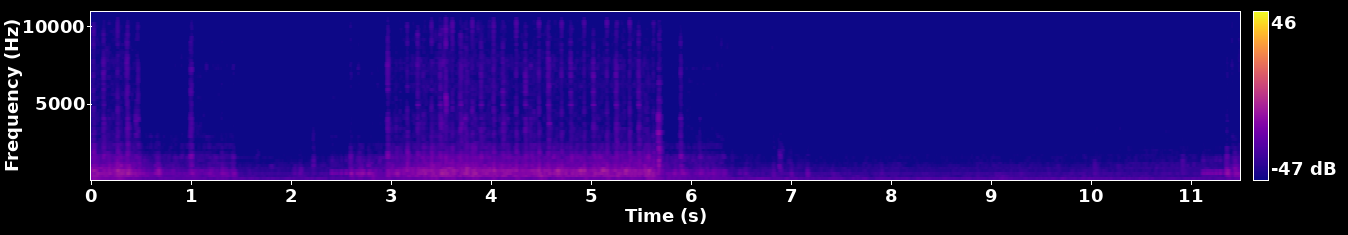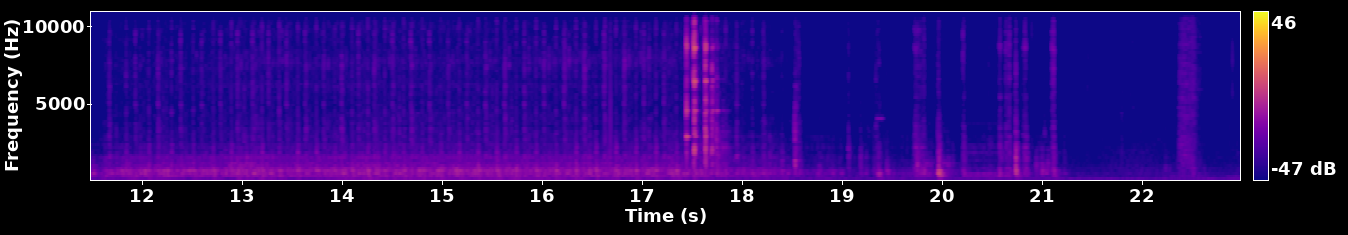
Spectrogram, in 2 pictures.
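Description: Sewing machine stitching a quilt block, running in two long bursts with a quiet pause between and a few sharp clicks and knocks near the end.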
